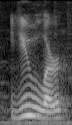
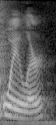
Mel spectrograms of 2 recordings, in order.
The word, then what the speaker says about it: Euler: right so Euler's number again looks like it's pronounced Euler but it's pronounced Euler is approximately 2.718 so just like Pi that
